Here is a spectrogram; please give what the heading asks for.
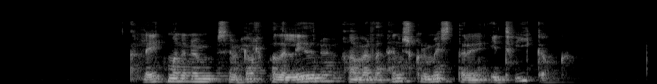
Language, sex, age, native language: Icelandic, male, 30-39, Icelandic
